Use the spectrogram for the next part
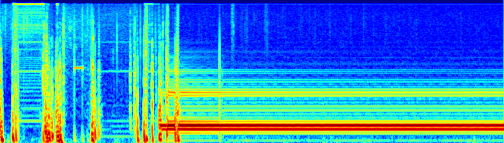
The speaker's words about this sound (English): The trick about depositing a dime while she was still on the line was to get the beep-beep sound out of the way so that when the actual dial tone came on, we'd actually get to hear it as it is, which is this.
